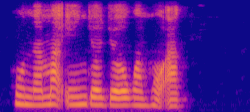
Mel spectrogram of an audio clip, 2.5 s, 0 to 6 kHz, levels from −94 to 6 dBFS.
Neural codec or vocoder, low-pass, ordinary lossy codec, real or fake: none; 5.4 kHz; Opus, 32 kbps; real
